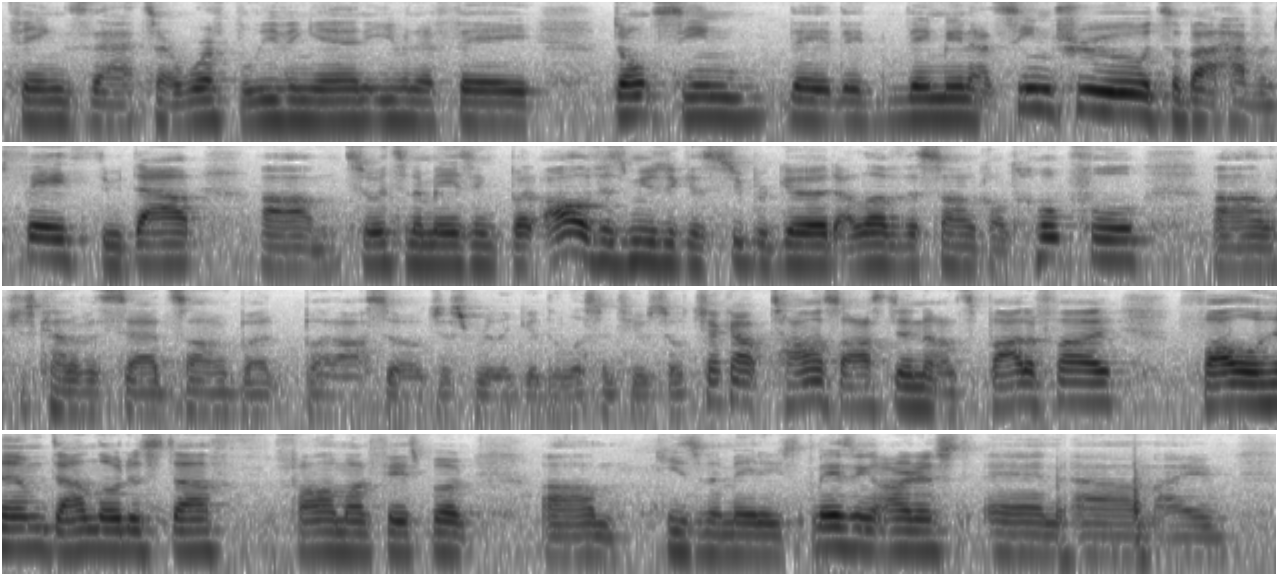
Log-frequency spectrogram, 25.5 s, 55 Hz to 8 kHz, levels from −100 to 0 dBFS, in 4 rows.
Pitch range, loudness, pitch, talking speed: 115-135 Hz, -24 LUFS, 125 Hz, 200 wpm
